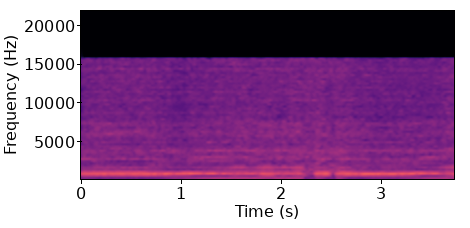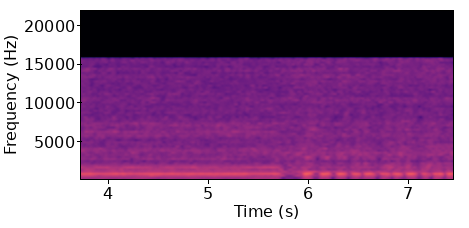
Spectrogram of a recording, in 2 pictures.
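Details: Chainsaw after carburettor cleaning (had surged and lost power even unloaded), both L and H screws set fully in then out 1.5 turns: strong high buzz holds steady, dips briefly as chain bites wood, recovers without bogging; healthy.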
